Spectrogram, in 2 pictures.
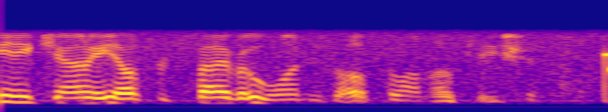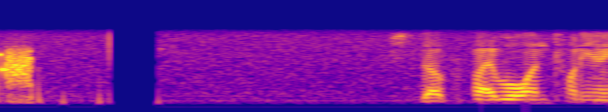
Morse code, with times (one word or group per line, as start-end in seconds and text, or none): none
